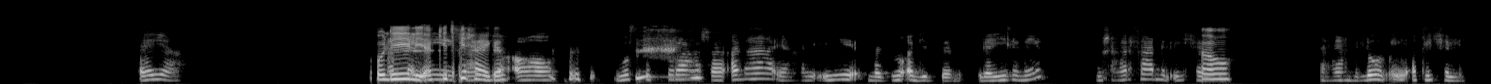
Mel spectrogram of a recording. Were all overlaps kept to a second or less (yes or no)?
no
